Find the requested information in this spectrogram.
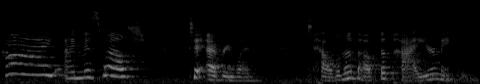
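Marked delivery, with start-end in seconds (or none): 0.1-1.5 cheery greeting. Pretend. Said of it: "Introduce yourself".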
